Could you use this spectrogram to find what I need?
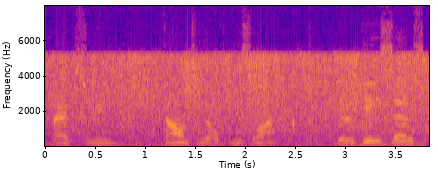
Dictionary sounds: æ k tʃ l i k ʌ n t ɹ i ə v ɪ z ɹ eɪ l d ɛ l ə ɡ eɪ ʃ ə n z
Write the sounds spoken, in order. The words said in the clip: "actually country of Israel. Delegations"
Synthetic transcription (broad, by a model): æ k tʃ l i k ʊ n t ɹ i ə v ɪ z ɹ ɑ n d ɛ l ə ɡ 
